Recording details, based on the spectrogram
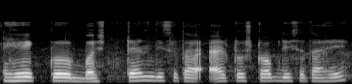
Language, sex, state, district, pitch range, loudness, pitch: Marathi, male, Maharashtra, Washim, 155-170 Hz, -16 LUFS, 165 Hz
